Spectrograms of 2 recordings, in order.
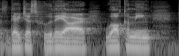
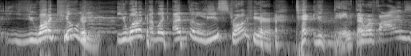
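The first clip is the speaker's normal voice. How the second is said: laughing disbelief; 14 semitones higher, 10 dB louder, slower than usual. Retold or imitated. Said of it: "I felt like going".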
